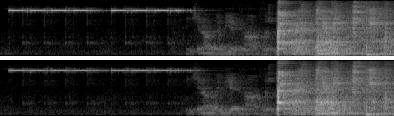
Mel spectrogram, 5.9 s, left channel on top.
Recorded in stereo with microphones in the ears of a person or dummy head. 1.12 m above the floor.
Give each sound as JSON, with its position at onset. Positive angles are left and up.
{"t": 0.1, "sound": "an alarm clock", "side_deg": 20, "distance_m": 0.9}
{"t": 2.8, "sound": "a man speaking", "side_deg": -10, "distance_m": 1.9}
{"t": 4.2, "sound": "a dog barking", "side_deg": -10, "distance_m": 0.6}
